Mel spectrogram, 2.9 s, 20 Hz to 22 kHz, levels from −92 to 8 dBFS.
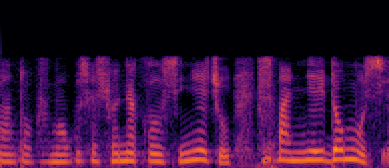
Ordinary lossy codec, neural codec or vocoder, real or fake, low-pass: Opus, 64 kbps; codec, 44.1 kHz, 3.4 kbps, Pupu-Codec; fake; 5.4 kHz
